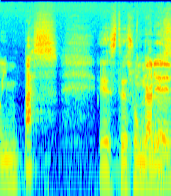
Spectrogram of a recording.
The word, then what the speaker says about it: impasse: de la palabra impasse que se escribe con un doble s que es traigo un doble de selle y que generalmente pronunciamos como impase este es un área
